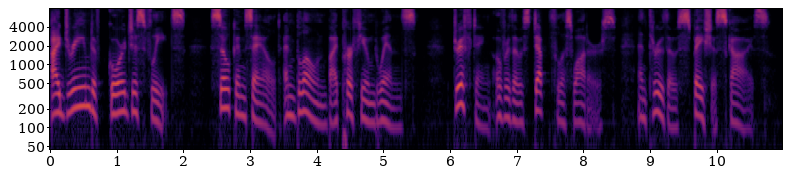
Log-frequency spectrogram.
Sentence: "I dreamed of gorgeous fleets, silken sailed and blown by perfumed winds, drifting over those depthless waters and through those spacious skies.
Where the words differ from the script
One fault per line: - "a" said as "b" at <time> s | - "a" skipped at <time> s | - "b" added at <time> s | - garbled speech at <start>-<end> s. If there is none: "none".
none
